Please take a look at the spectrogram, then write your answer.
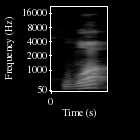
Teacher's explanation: व वर्ण का उच्चारण स्थान है, यानी व अगर हम बोलते हैं तो उच्चारण करते समय ऊपर के दांत और नीचे के होठ आपस में स्पर्श कर रहे हैं। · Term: दंतोष्ठ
